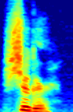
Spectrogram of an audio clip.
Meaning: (noun) 1. A food consisting of small, sweet crystals, principally of sucrose, obtained from sugar cane or sugar beet and used as sweetener and preservative 2. Any specific variety of sugar
- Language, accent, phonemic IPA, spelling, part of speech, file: English, US, /ˈʃʊɡɚ/, sugar, noun / verb / interjection, En-us-sugar.ogg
